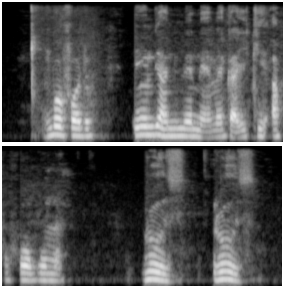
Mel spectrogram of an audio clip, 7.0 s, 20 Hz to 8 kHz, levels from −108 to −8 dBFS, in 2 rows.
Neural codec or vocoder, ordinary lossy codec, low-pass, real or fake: none; none; 7.2 kHz; real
